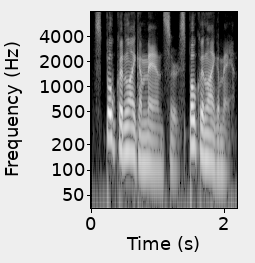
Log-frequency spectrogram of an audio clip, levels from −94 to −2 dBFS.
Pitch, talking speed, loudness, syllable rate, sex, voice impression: 140 Hz, 245 wpm, -19 LUFS, 5.4 syllables/s, male, masculine, adult-like, slightly soft, slightly muffled, sincere, calm, slightly mature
